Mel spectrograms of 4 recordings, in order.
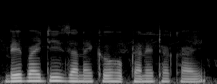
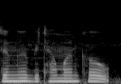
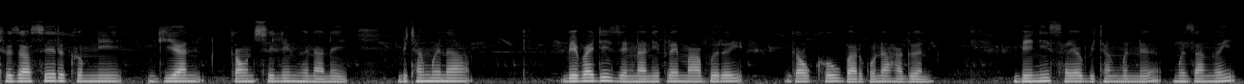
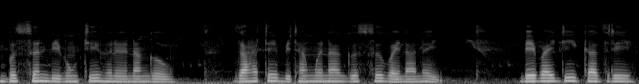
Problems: low volume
